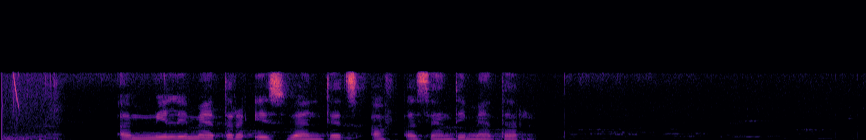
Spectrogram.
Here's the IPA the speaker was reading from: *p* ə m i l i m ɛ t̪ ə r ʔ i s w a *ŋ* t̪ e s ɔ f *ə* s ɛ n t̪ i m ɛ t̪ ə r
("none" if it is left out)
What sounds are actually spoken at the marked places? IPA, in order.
ʔ, n, ə

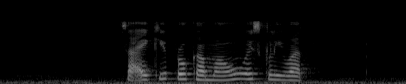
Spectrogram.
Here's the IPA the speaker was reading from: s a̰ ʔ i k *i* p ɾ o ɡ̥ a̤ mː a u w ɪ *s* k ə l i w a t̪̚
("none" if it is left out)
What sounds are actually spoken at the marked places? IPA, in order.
i, s

